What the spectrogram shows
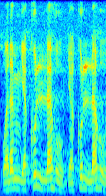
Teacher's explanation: The nun is completely merged into the lam. So it's not even pronounced. And when it's completely merged, there's no gunna. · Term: Idgham nun sakin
